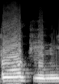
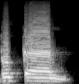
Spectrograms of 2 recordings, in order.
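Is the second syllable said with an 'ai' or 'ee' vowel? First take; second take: ee; ai. First: It is said as 'do teen', like two numbers. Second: It is said as one word, 'do-tain'. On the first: It sounds like the numbers two and three. The speaker calls it wrong. "अक्सर इसको हम पढ़ते हैं दो तीन, ये दो तीन नहीं है" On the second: It is the name of a place. The speaker calls it right. "ये जगह का नाम है दोतैन"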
